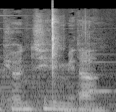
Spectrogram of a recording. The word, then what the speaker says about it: 변칠: 발음에 주의해주세요. 똥칠 아니고 변칠입니다.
